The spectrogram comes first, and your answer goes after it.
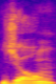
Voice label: "riong5", taiwanese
